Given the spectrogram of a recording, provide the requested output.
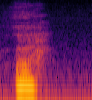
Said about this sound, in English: Gosh, damn. Fuck. I hate yawning.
